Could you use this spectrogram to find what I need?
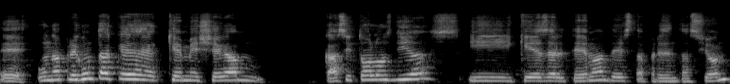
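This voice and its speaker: A man with a Brazilian accent, high pitch, ordinary pitch variation and a very slow pace. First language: Portuguese (speaking Spanish). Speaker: cybersecurity engineer. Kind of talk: webinar presentation. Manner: halting, many fillers.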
